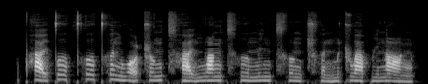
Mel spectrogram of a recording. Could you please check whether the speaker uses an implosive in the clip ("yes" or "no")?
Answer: no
